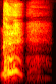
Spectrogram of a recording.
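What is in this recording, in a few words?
Voice damaged, Japanese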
